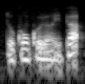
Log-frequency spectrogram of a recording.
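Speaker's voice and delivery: usual speaking voice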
